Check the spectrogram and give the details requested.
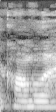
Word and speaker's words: Kamala: Um, I think a liberal I think liberals are the people who like voted for Kamala anyway. Kamala. Kamala. I said it right the first time.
